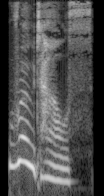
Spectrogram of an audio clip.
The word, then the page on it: roadhouse: British English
